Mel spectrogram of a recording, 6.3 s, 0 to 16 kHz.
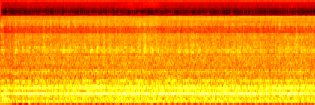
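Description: WM210V benchtop lathe running steadily, its motor and gear train giving a constant whine under a metallic hiss. The leadscrew feed carries the cutter along a spline groove in the steel half-shaft.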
